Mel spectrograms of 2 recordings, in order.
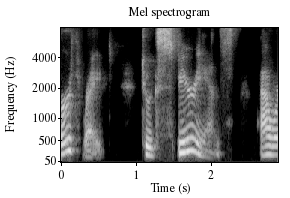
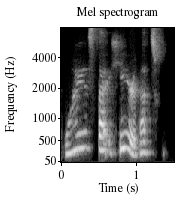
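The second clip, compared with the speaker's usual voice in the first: curious; 6 semitones higher than usual. Shown as a demonstration. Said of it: "I get curious".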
